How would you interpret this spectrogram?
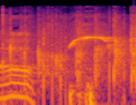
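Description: Brief, scattered applause from a small group, with close claps rattling for about a second and a half after a short vocal sound, and a high whistle or whoop rising over the clapping.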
